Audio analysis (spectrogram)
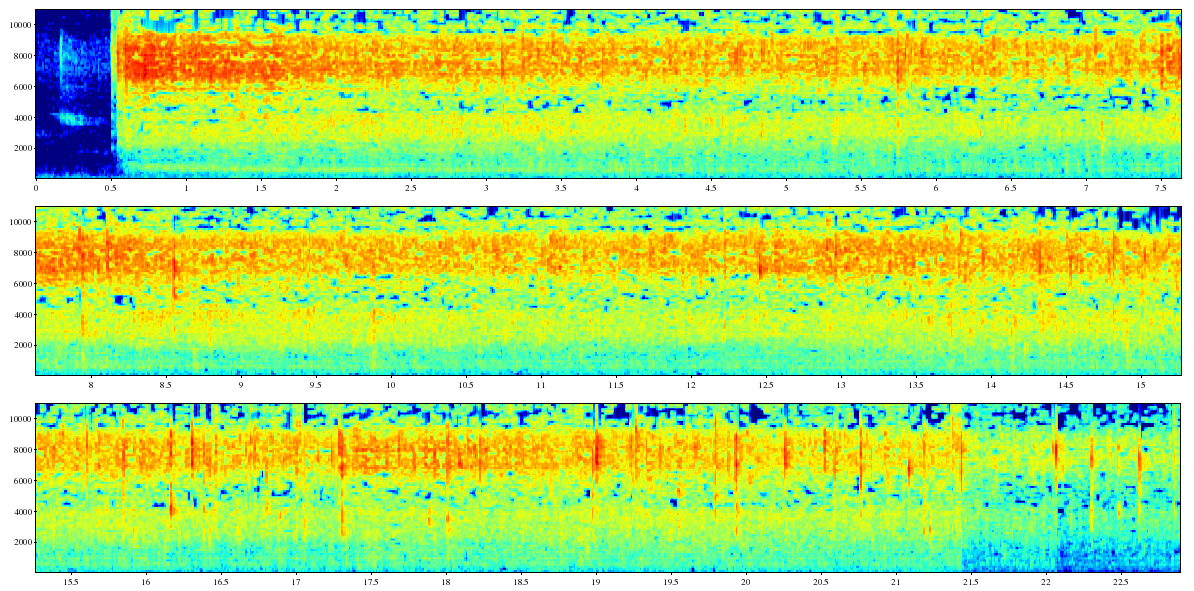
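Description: Capsicum pakoras deep frying in hot oil, a steady bright sizzle with a crackling hiss that holds for about twenty seconds, then cuts off near the end.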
